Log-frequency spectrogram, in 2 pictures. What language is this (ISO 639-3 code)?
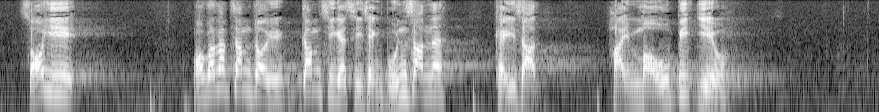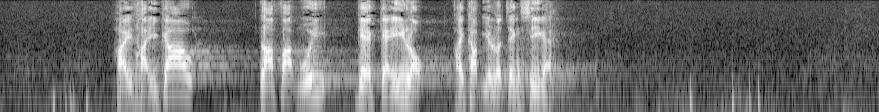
yue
